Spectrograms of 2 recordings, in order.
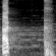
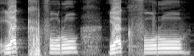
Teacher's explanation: cara membacanya yaitu bacaan syiddahnya dulu yaitu Kaf itu ditahan suaranya Ak baru dikasih Hames Hames itu mengalirnya nafas maka yak seperti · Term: huruf Kaf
